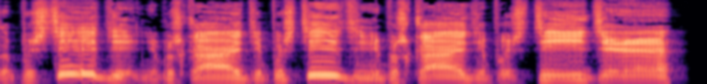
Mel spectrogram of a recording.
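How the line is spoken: Roaring. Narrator (Russian): взревел Фил

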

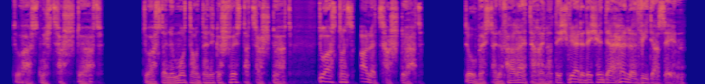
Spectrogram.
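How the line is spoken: Hissing. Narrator (German): zischte

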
